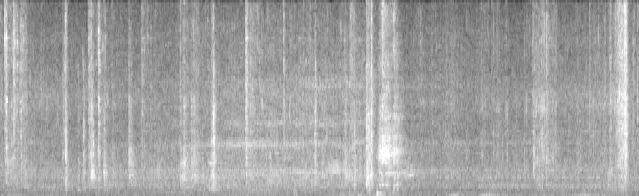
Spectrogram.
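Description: Busy street-market background of traffic and voices, with sharp clicks and taps of metal tongs picking fried dough pieces and dropping them into a paper bag.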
